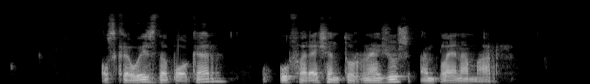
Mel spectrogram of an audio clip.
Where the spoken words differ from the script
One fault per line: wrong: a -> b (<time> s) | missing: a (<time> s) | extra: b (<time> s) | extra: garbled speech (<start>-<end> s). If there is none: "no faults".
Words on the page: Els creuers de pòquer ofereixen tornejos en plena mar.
no faults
